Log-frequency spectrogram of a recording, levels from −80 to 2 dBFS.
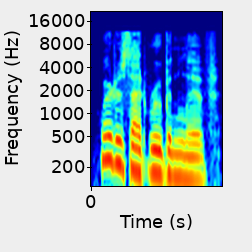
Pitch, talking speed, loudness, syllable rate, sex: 175 Hz, 230 wpm, -15 LUFS, 6.1 syllables/s, female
